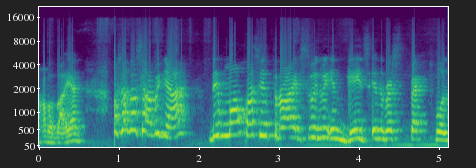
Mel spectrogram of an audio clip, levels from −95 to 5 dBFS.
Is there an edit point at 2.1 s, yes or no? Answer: no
